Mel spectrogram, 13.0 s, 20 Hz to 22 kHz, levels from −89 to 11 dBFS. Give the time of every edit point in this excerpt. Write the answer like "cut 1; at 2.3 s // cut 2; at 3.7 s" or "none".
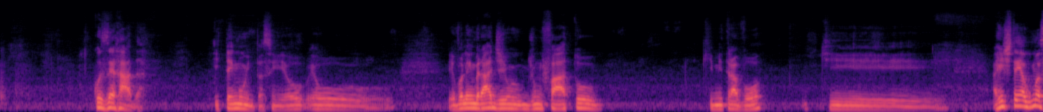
none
